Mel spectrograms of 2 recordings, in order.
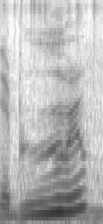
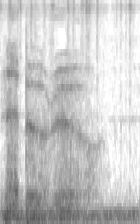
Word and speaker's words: Nabooru: I don't understand why it's spelled N-A-B-O-O-R-U. I mean, Nabooru. Nabooru? I mean, you could easily do it N-A-B-U-R-U. It'd be Nabooru or Nabura.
